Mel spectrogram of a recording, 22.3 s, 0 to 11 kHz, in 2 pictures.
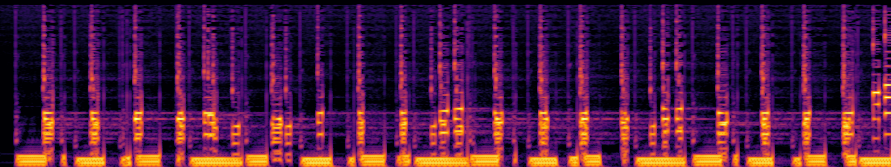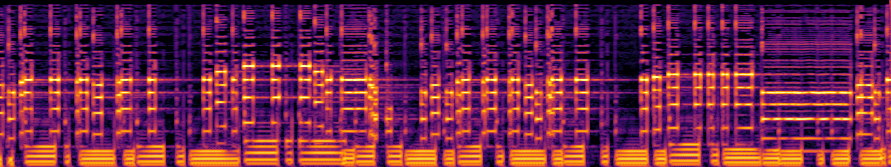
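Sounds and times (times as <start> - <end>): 
warm organ factory preset on a Yamaha TG55: 0.2 - 22.2.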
